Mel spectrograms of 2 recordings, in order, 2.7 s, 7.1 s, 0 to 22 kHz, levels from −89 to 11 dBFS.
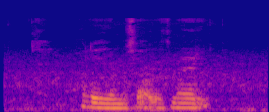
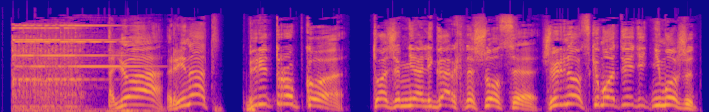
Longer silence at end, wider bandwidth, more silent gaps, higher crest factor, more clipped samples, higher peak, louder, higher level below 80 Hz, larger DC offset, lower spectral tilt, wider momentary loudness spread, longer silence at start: about the same, 0.05 s vs 0.15 s; second, 11.5 kHz vs 16 kHz; second, none vs 2.29-2.40 s, 3.54-3.65 s; about the same, 16 dB vs 12 dB; neither; second, -10 dBFS vs 0 dBFS; second, -26 LUFS vs -11 LUFS; second, -56 dBFS vs -38 dBFS; neither; first, -9 dB/octave vs -2 dB/octave; first, 12 LU vs 8 LU; first, 0.7 s vs 0.1 s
